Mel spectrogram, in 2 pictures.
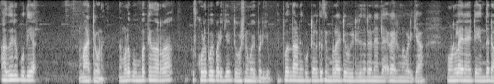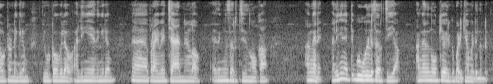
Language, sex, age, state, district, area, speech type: Malayalam, male, 30-45, Kerala, Palakkad, rural, spontaneous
